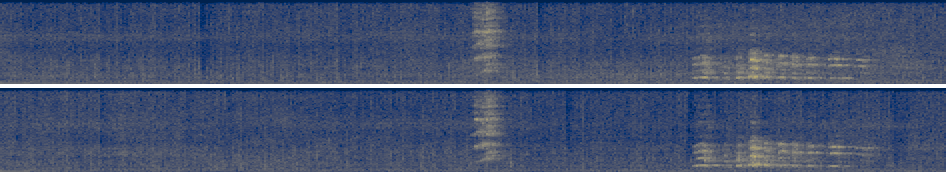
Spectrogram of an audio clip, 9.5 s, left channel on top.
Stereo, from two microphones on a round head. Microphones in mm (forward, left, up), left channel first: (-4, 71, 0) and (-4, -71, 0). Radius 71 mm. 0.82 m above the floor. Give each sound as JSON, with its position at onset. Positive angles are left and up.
{"t": 4.7, "sound": "cutlery clinking", "side_deg": 35, "distance_m": 1.3}
{"t": 6.9, "sound": "laughter", "side_deg": 65, "distance_m": 1.6}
